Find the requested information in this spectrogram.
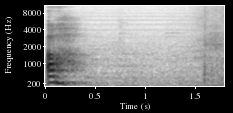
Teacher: कंठ। विसर्ग का उच्चारण कंठ से होता है, अह। इसके बाद है कंठोष्ठ दीर्घ स्वर वर्ण कौन सा है?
